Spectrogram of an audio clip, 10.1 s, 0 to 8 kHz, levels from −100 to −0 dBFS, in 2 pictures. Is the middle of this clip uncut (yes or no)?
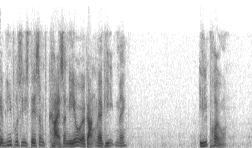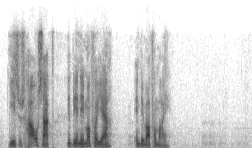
no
